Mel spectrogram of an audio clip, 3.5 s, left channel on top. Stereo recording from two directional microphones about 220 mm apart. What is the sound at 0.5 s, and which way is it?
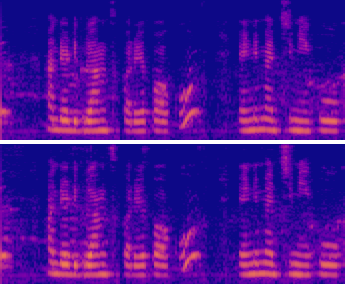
Speech, 40° left (ahead or behind).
